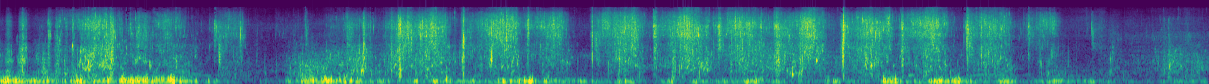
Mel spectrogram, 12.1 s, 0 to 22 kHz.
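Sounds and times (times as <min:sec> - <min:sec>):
wind buffeting microphone: 0:00.0 - 0:02.1, 0:02.9 - 0:11.0
small waves washing on shore: 0:00.0 - 0:12.0.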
